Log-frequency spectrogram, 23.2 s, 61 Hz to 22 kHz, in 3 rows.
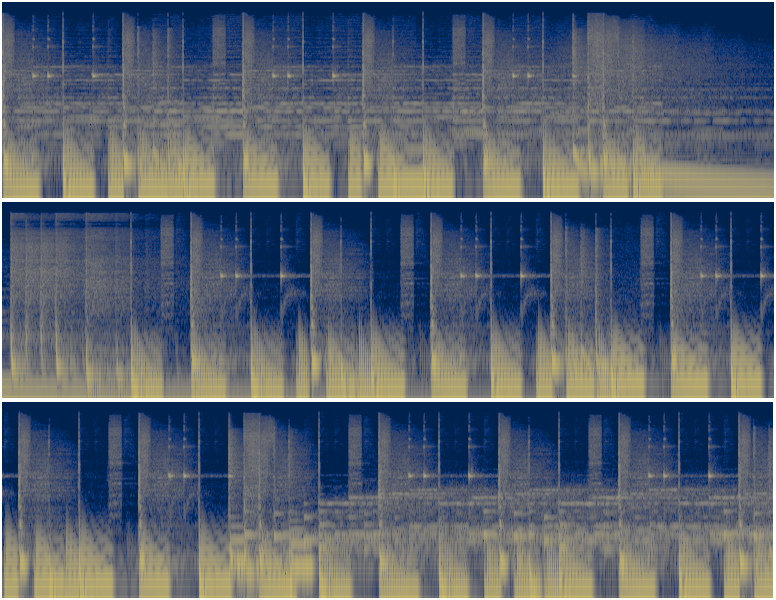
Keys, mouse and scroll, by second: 3.5 double click, 16.8 ctrl+z.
